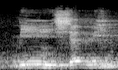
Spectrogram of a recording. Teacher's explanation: Min syarri, nipiskan pasal dia syaddah kasrah.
